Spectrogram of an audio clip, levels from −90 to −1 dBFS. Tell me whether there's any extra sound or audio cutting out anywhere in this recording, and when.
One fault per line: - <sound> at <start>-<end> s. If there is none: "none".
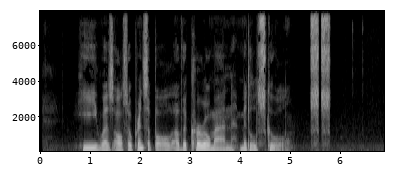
- laugh at 5.4-5.8 s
